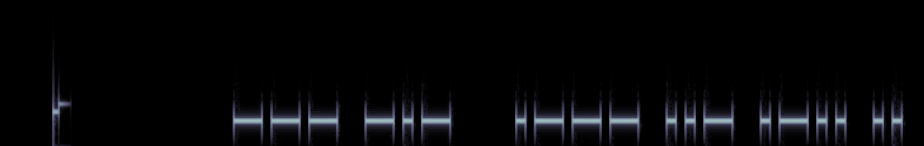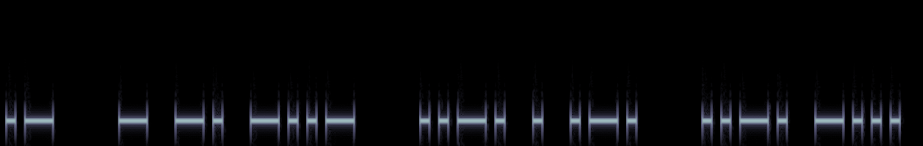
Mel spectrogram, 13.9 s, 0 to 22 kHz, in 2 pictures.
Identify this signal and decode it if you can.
Morse code, heard as a keyed tone, about 17 wpm, 700 Hz. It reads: OK JULIA TNX FER FB
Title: Practice QSO - Exchange 4 - Ending - 17wpm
